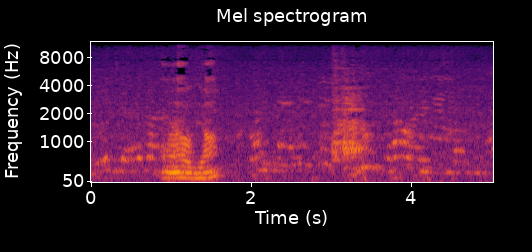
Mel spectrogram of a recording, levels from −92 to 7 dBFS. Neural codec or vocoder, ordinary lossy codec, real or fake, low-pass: vocoder, 48 kHz, 128 mel bands, Vocos; AAC, 64 kbps; fake; 10.8 kHz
